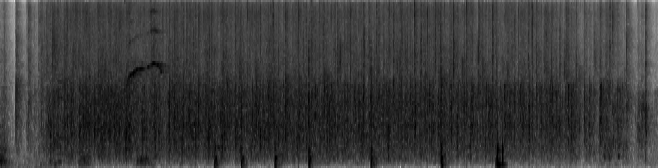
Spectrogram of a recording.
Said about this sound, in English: As I said, I appreciate the enthusiasm. I wish we can hold off on applause so we can actually get the comments on the table as people want to present them.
